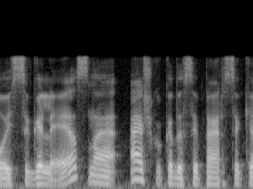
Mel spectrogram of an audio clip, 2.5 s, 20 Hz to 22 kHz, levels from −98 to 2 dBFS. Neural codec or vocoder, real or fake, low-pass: none; real; 7.2 kHz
